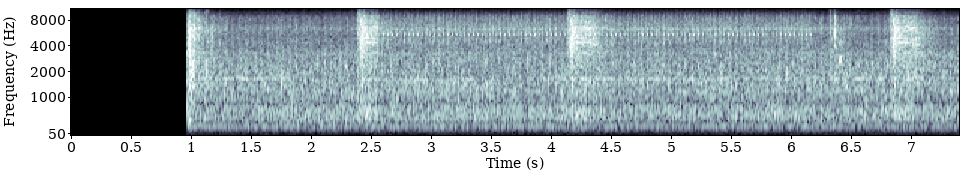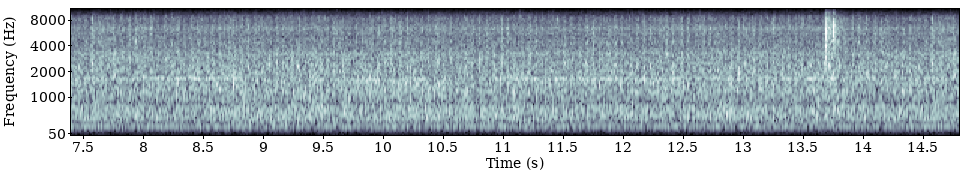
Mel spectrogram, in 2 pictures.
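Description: A propeller plane's engines drone steadily.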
